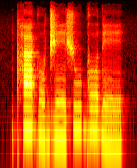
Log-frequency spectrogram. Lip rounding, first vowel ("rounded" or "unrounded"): unrounded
